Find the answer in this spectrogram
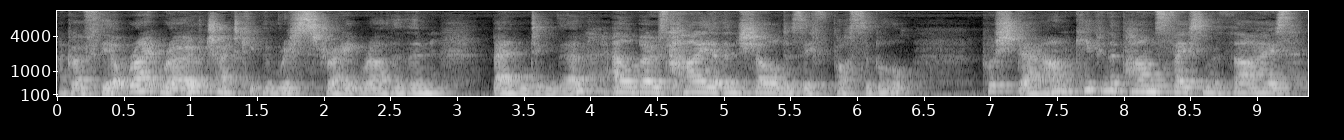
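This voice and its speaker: Animated and lowish in pitch, this woman speaks at normal speed with few pauses. She's instructing a workout while exercising along, getting out of breath, in a very echoey room with a little noise.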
